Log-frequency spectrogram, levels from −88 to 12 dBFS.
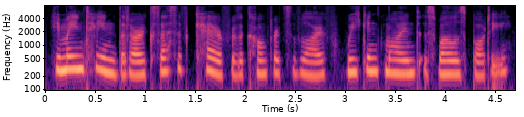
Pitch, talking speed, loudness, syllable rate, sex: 240 Hz, 215 wpm, -18 LUFS, 5.9 syllables/s, female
